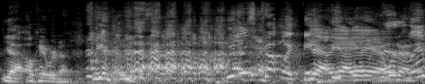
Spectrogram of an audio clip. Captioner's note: cast laughing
